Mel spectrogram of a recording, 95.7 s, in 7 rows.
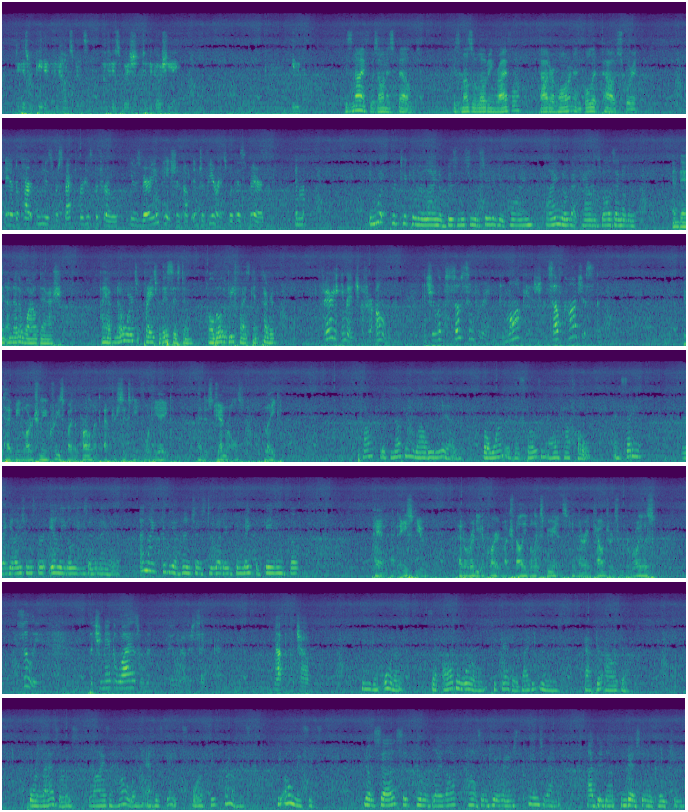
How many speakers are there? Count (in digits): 8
